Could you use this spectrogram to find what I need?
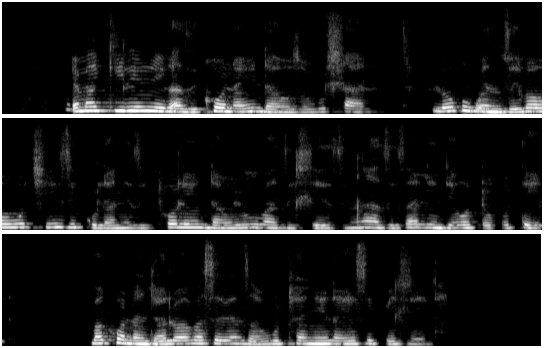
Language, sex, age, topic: North Ndebele, male, 36-49, health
